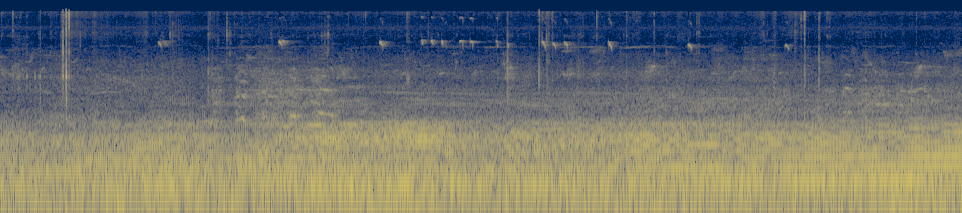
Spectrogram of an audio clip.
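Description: Small birds chirping in many short, high notes over a steady low hum, with a single sharp click about a second in.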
